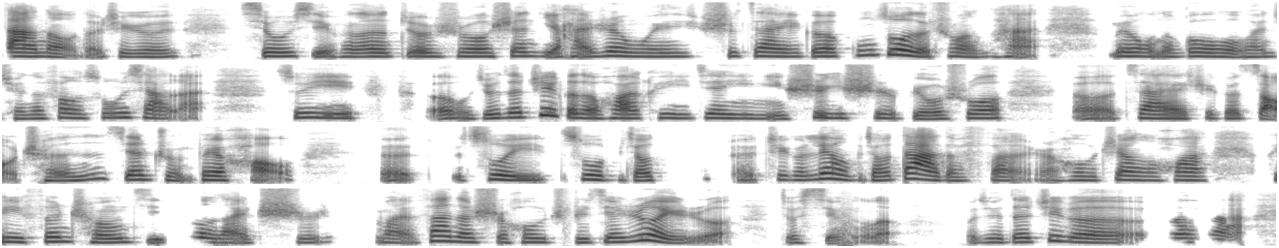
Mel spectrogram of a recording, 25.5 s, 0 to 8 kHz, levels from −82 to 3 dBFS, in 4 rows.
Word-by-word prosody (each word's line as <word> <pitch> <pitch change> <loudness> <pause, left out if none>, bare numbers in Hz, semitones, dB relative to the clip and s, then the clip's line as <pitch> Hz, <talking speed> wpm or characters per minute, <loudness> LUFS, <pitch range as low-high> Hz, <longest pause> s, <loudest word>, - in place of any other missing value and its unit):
大 200 - +8
脑 180 -3 0
的 - - -7
这 190 -1 -5
个 175 +1 -2 0.3
休 205 0 +1
息， 205 - -3
可 190 - -5
能 190 +1 +2
就 - - -1
是 195 - -1
说 195 0 +1
身 210 +1 -1
体 - - -1
还 - - -1
认 210 -1 +2
为 190 0 -1
是 205 +1 -7
在 205 0 +2
一 190 - -2
个 200 +1 +2
工 250 +7 -4
作 270 -3 +7
的 - - +2
状 190 -4 -3
态， 185 +1 -4 0.3
没 210 - -2
有 205 -1 +2
能 185 - -4
够 190 -4 +1
完 175 +1 -3
全 190 -1 -5
地 195 - -1
放 225 0 0
松 235 +3 -2
下 245 - 0
来， - - -5 0.3
所 240 - -2
以， 220 -3 0 0.3
呃， 195 - -1
我 - - -3
觉 200 +2 +1
得 245 +2 +3
这 355 +8 +4
个 220 - +2
的 - - +3
话 205 0 +3
可 220 - -10
以 205 -1 -2
建 215 -1 +1
议 195 -1 -2
你 175 -2 -4
试 - - 0
一 215 - -2
试， 210 0 -2
比 175 - -6
如 170 +1 +2
说， 210 +1 +1 0.3
呃， - - -2
在 95 -1 +3
这 100 - -9
个 95 0 -3
早 - - +1
晨 200 +8 -2
先 235 -3 +2
准 205 -3 -4
备 215 -1 +5
好， - - -1 0.4
呃， - - -3 0.3
做 240 -3 +4
一 215 +1 0
做 240 -2 +2
比 215 0 -13
较， 190 0 +1 0.3
呃， - - -6
这 230 - -5
个 215 - -1
量 260 +1 +5
比 - - -12
较 200 +1 +1
大 245 -4 +10
的 185 - -2
饭， 185 - -3
然 - - -7
后 205 0 -3
这 210 - -1
样 215 - +4
的 200 - -2
话 205 +1 +1 0.3
可 - - -4
以 220 - +3
分 235 +2 0
成 200 -2 +1
几 175 -5 -6
顿 225 -3 0
来 - - -1
吃， 195 +3 -5 0.2
晚 200 -3 -3
饭 265 0 +5
的 220 -2 +3
时 210 - -3
候 205 +2 -1
直 195 0 -5
接 220 +2 0
热 270 +2 +5
一 - - +4
热 170 - -4 0.2
就 - - -7
行 - - -6
了。 - - -7 0.3
我 - - -10
觉 200 0 -3
得 215 +2 +1
这 265 +5 -1
个 200 -6 +2
办 210 0 -1 0.2
法， - - -5
205 Hz, 275 characters per minute, -24 LUFS, 190-220 Hz, 0.4 s, 大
